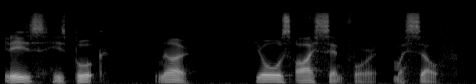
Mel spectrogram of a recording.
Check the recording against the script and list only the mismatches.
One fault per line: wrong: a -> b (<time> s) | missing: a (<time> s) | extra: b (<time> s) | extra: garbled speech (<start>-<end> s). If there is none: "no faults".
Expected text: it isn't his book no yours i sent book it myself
wrong: isn't -> is (0.1 s)
wrong: book -> for (3.5 s)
